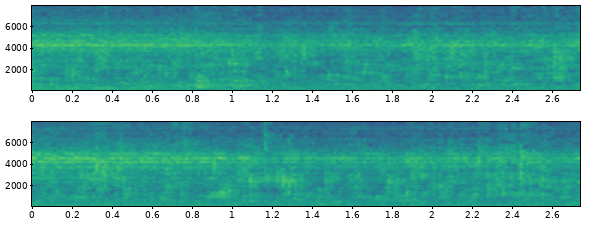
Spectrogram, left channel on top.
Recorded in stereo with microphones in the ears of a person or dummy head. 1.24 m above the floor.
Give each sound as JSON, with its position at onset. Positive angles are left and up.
{"t": 0.0, "sound": "a fan", "side_deg": -5, "distance_m": 1.4}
